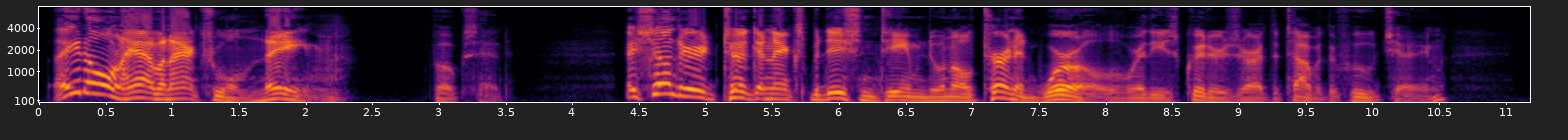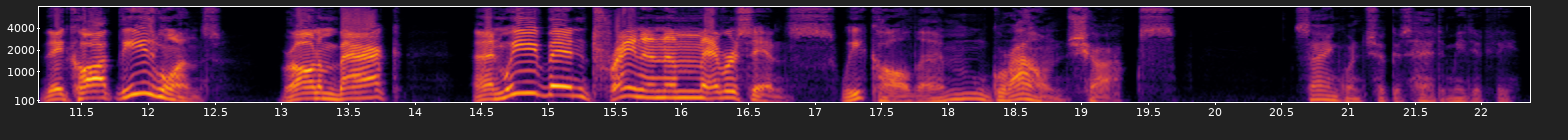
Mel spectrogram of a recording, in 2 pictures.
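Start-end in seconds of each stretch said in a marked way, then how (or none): 0.1-2.3 high, slow, sneering villain voice; a smooth, superior schemer taunting an old foe; Voke, smug villain. Acted. 4.4-19.7 put-on a smooth, superior schemer taunting an old foe; Voke, smug villain. Voke explains proudly.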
